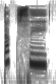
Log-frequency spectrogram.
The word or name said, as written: tắc xi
